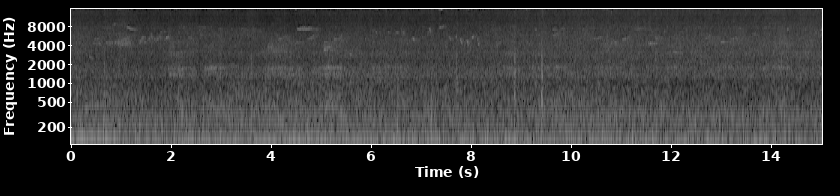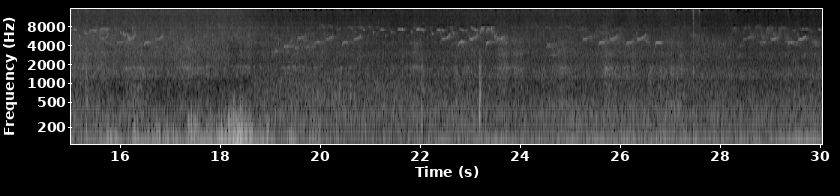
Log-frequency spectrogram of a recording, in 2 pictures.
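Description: Outdoor ambience: a steady low rumble on the microphone with faint, scattered bird chirps, which come more often in the second half. A louder low rumble swells up and peaks about 18 seconds in.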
